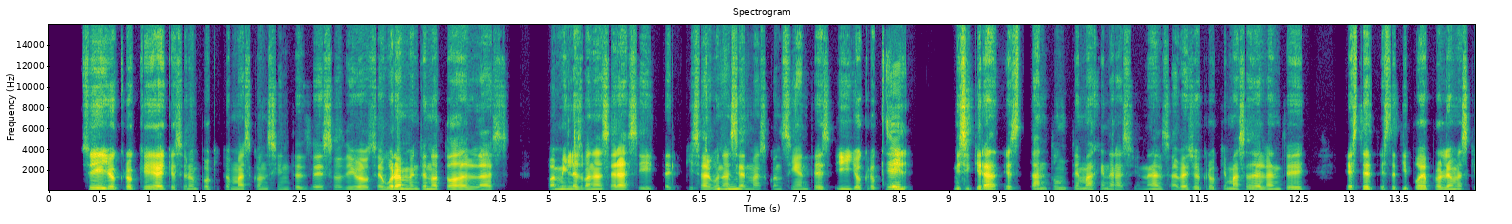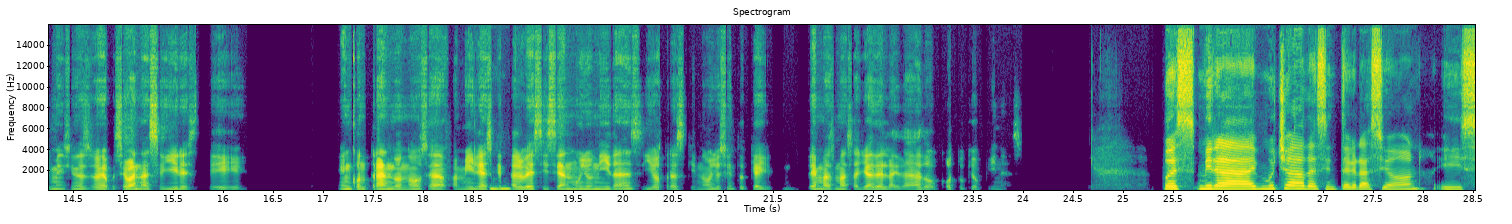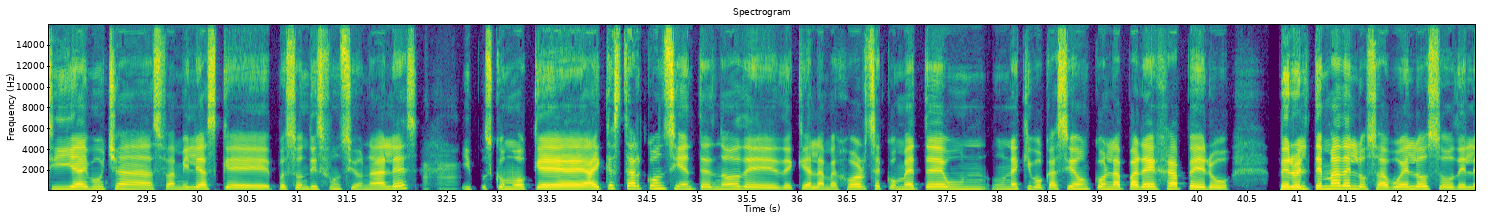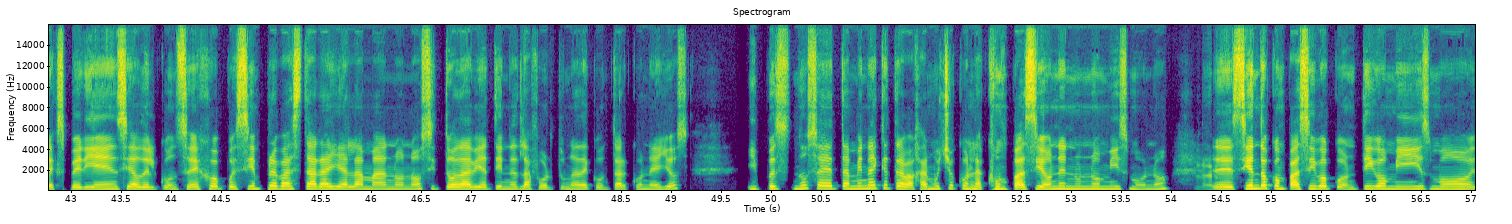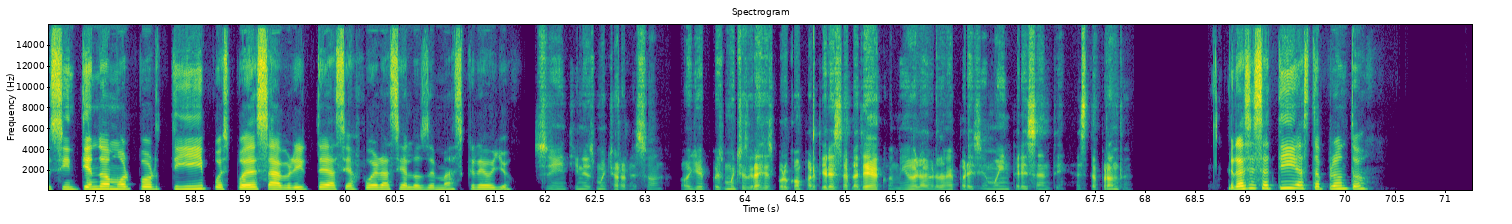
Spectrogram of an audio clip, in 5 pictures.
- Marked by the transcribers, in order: unintelligible speech
- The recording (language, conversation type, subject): Spanish, podcast, ¿Qué papel crees que deben tener los abuelos en la crianza?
